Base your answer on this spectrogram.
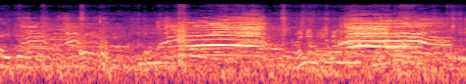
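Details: Goats at the busy Cot Iri goat market in Aceh Besar, Aceh: two drawn-out, wavering bleats, each about a second long, rise above steady crowd chatter and market bustle.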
